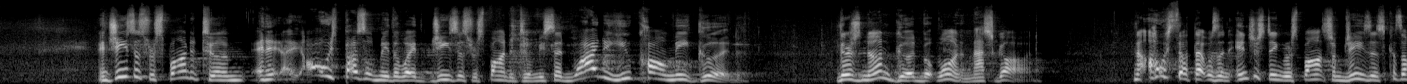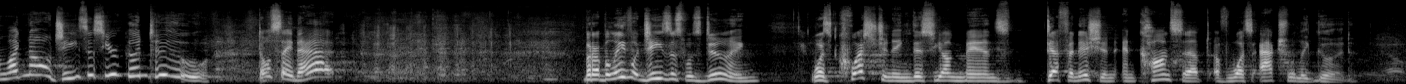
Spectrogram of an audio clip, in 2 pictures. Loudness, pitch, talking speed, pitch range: -18 LUFS, 215 Hz, 160 wpm, 175-280 Hz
